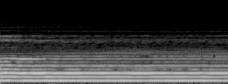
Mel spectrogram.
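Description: A man's voice singing one long, steady note in a Carnatic swara exercise, with a short scoop into the pitch as the note begins.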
